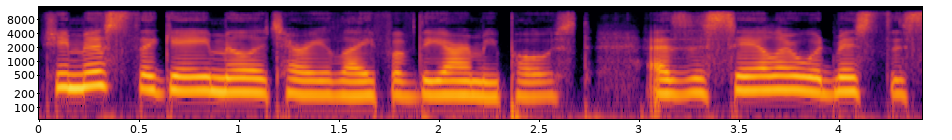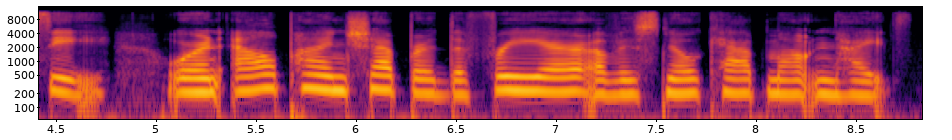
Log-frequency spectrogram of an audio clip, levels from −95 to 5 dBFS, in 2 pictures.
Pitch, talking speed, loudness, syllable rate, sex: 215 Hz, 205 wpm, -18 LUFS, 5.0 syllables/s, female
